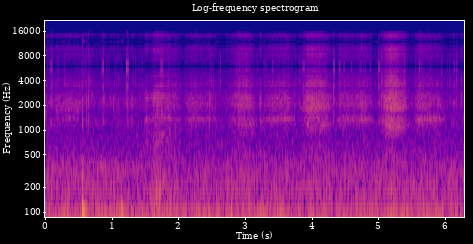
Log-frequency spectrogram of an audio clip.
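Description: Wind rumbling on an action camera's microphone and wheels rolling on asphalt as a dog pulls a rider along, with a single thump about half a second in.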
